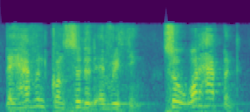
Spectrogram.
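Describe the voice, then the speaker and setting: A man from Zimbabwe preaches with a bright, high voice that carries a husky edge. He talks to his listeners directly, asks them questions and answers each one himself. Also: animated, fast, poor audio. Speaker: Islamic preacher. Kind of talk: sermon.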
